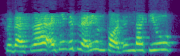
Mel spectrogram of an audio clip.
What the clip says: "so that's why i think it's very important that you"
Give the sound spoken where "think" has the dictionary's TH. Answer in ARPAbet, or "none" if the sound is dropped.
T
